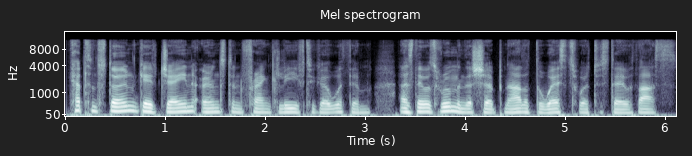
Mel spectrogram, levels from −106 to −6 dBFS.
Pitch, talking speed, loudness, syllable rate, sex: 120 Hz, 275 wpm, -18 LUFS, 5.9 syllables/s, male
